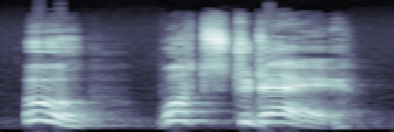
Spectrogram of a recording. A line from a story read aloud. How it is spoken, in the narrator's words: cried Scrooge, calling downward to a boy in Sunday best clothes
